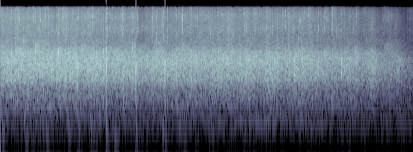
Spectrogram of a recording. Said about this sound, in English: They really went above and beyond in making tonight happen. There's a lot of work that goes on behind the scenes, so maybe a quick round of applause for everyone at the Y who made tonight possible.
